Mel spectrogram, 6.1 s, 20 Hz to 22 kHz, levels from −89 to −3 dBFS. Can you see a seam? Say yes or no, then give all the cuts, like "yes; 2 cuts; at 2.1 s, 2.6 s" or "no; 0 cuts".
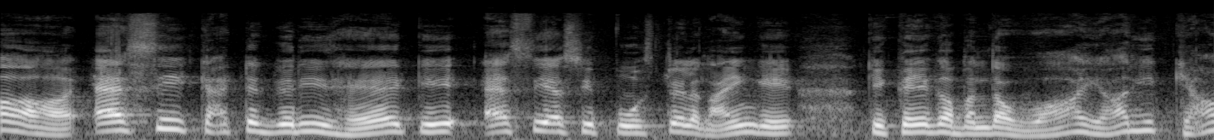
no; 0 cuts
